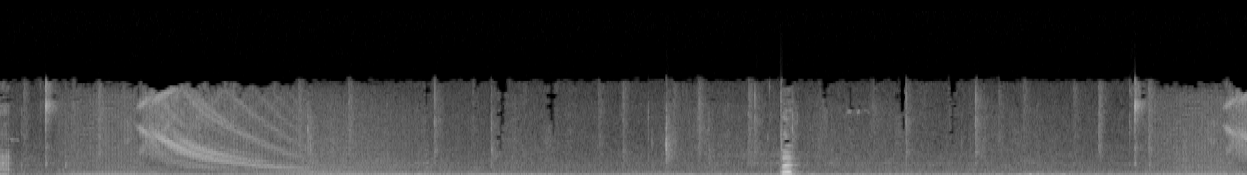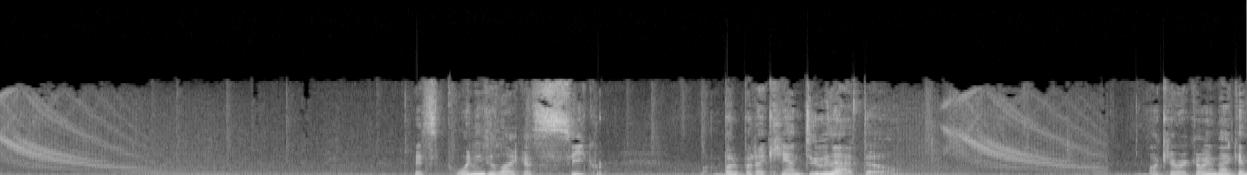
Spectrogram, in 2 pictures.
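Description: Electronic glitchy swooshes sweep downward in pitch.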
